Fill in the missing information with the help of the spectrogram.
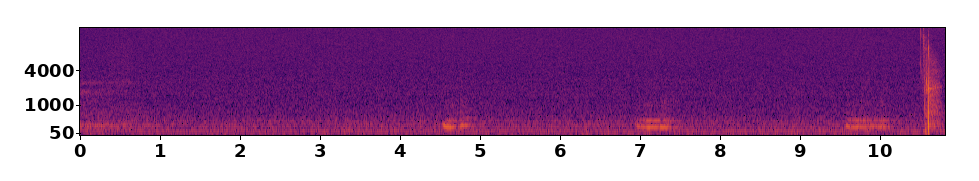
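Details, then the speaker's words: A cat sleeping behind the TV snoring: faint, low rhythmic snores about every two and a half seconds in a quiet room. "è il mio gatto che russa mi dispiace che sia dietro la TV e sta russando in modo che tu non pensi che sia qualcos'altro"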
